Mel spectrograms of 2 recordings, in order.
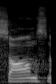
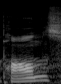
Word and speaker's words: Psalms: It's pronounced Psalms, not palms, for anyone who's new to the Bible. I remember when I became a Christian, I thought it was palms, but silent P there.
